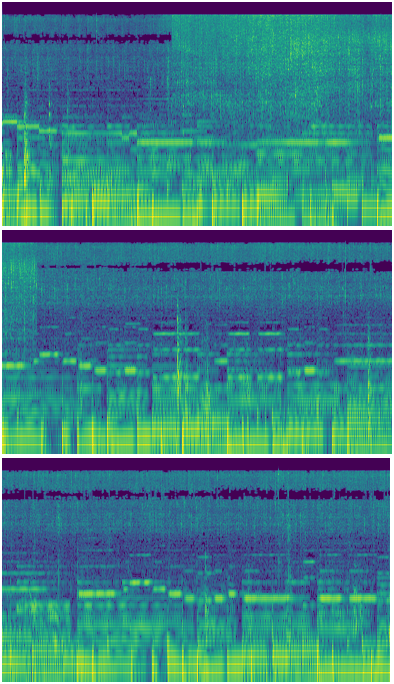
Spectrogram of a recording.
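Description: Pork-wrapped potato salad rolls sizzling as they fry in a pan. The sizzle is loudest from about three to eight seconds in and plays under background music, with a few light knife taps on a cutting board later on.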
